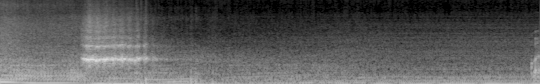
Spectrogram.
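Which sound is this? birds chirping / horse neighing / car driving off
car driving off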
